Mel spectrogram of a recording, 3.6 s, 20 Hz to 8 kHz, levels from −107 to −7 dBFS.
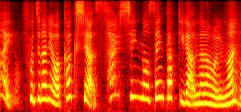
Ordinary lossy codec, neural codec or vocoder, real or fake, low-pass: none; codec, 16 kHz, 0.3 kbps, FocalCodec; fake; none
